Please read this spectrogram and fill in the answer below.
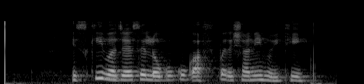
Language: Hindi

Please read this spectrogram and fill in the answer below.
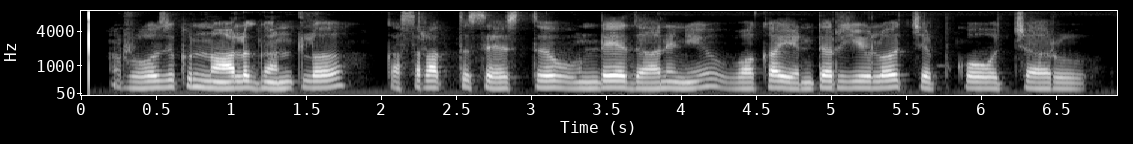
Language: Telugu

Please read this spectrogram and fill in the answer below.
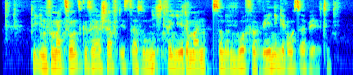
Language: German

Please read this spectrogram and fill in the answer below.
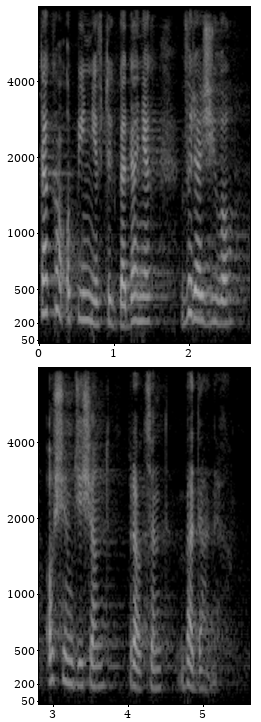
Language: Polish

